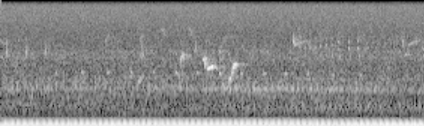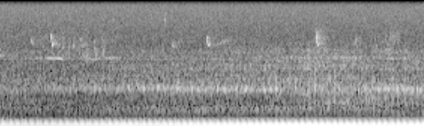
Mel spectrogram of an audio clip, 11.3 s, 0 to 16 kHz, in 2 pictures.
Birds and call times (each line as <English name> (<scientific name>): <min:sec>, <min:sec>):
Common Bulbul (Pycnonotus barbatus): 0:02.8
Sulphur-breasted Bushshrike (Telophorus sulfureopectus): 0:06.4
